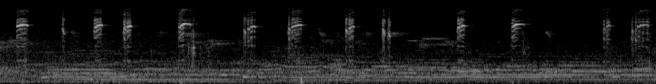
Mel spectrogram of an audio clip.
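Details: Yellow-bellied warbler (cikrak bambu) sounds used as a lure and for training other birds: very high, thin, sharp chips in short bursts, irregularly spaced about once or twice a second, over steady low sustained tones.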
